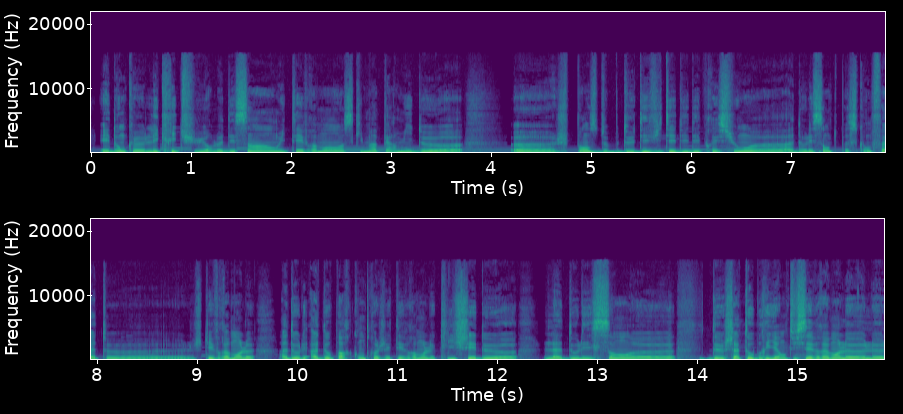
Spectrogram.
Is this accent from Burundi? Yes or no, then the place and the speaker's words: yes; Burundi; à l'adolescence, comme je suis retourné au Burundi, mon pays d'origine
